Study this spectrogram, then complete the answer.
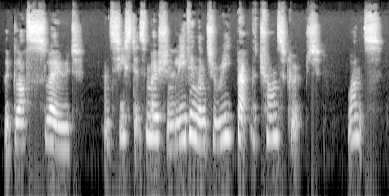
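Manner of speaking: usual speaking voice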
